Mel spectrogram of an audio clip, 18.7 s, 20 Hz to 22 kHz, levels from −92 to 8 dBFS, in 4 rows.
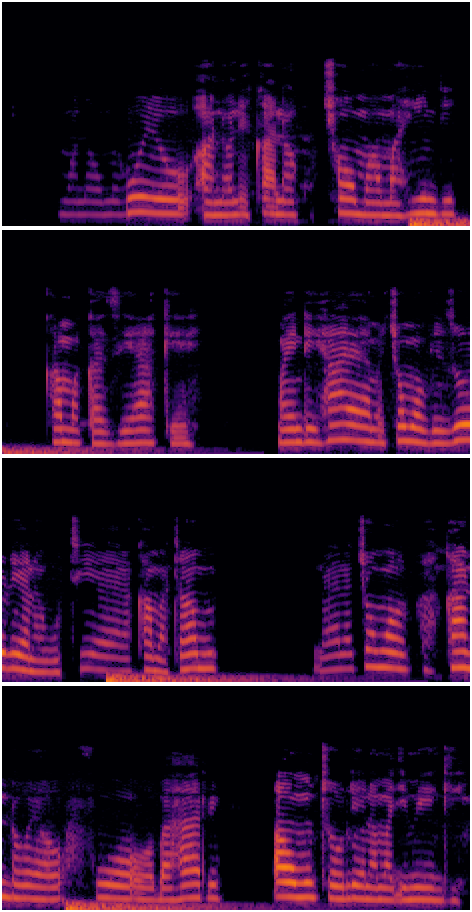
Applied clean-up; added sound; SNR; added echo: none; Boom; 4 dB; none.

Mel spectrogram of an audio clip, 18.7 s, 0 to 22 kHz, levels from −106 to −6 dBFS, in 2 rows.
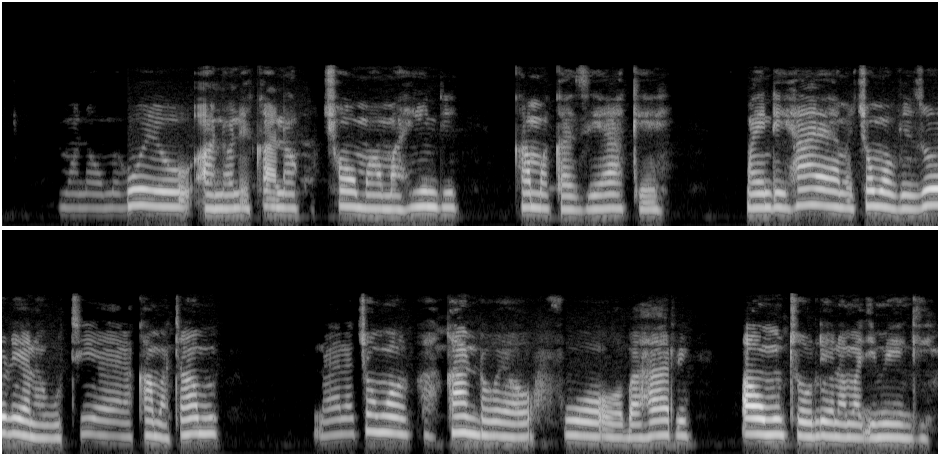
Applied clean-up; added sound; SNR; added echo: none; none; none; none.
